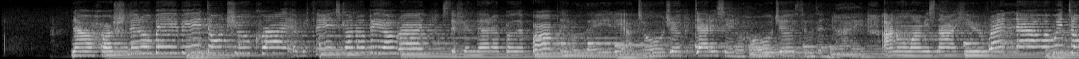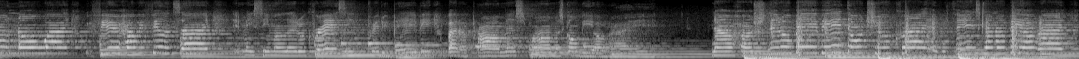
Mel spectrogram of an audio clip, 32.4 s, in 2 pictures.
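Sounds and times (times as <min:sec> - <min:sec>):
slowed music with reverb: 0:01.2 - 0:32.3.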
